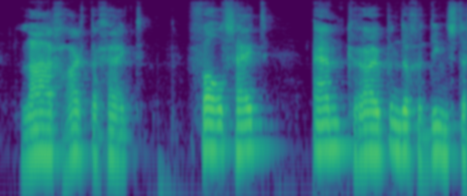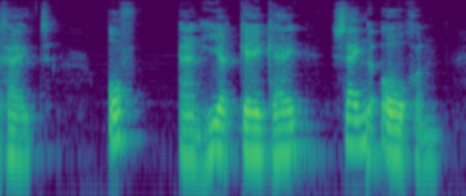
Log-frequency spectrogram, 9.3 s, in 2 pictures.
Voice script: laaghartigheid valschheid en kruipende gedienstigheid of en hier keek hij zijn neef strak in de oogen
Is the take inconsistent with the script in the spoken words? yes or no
yes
